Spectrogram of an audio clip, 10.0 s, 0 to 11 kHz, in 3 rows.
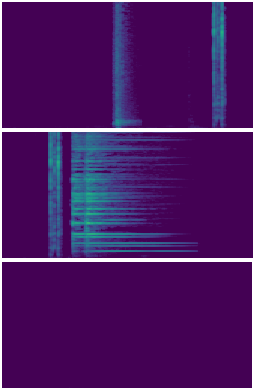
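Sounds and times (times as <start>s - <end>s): quick clicks: 2.8s - 3.0s, 4.0s - 4.2s
bright bell ding: 4.3s - 6.0s.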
